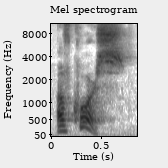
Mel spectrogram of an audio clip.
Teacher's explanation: tienes que pegar el diente de arriba, labio abajo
